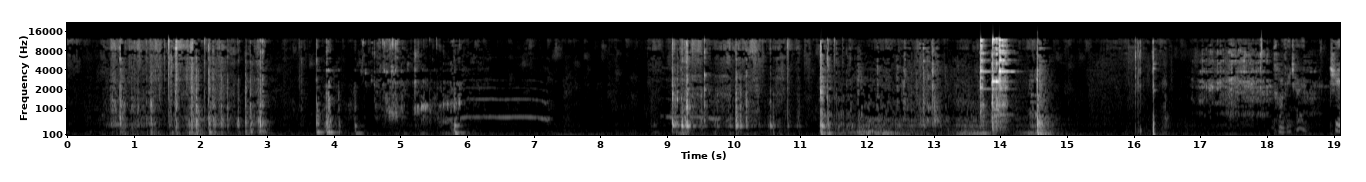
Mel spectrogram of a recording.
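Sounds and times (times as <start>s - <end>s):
coffee pouring into a glass: 4.3s - 6.0s, 16.8s - 19.0s
cat meowing: 5.6s - 7.4s.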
